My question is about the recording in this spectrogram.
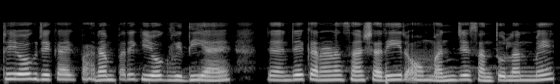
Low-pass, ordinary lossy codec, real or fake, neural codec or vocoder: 7.2 kHz; none; real; none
